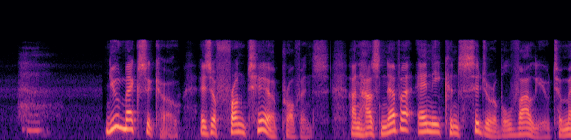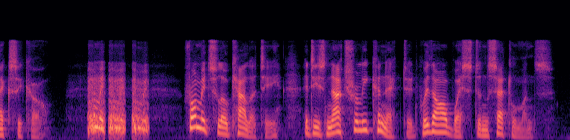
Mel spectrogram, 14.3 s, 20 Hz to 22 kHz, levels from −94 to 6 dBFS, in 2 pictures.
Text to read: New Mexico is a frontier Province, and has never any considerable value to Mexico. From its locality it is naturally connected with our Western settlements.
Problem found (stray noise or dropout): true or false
true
